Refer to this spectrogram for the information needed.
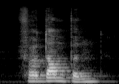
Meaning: to evaporate
- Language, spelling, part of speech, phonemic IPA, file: Dutch, verdampen, verb, /vərˈdɑmpə(n)/, Nl-verdampen.ogg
